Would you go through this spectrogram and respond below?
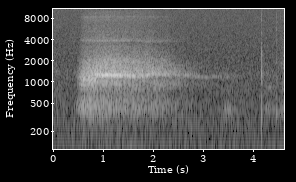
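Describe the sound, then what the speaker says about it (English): A single deep breath drawn in during a breathing exercise, loud and close at the start and then slowly fading as it is held and released, followed by a couple of small clicks. No talking. "Let's take a deep breath. Breathe in. Hold"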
